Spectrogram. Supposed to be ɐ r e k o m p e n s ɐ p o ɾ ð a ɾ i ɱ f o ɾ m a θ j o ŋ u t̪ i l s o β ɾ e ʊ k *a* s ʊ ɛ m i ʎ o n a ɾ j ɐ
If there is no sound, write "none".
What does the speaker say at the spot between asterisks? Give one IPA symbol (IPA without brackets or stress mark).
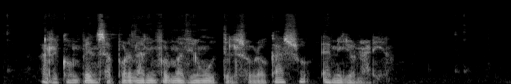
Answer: a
